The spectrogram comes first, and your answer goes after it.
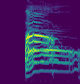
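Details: Persian cats greeting a newly arrived small kitten: a single drawn-out, harmonic meow lasting about one second, steady in pitch and slowly fading, after a brief silence; no other sounds.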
